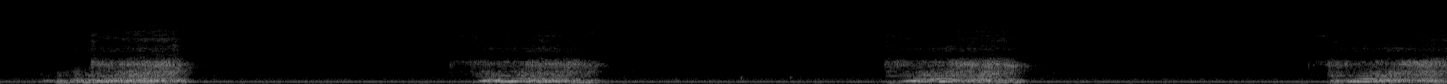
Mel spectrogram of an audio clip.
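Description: Rhythmic, low rumbling snores with each breath, about four in fourteen seconds, over a steady background hum.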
